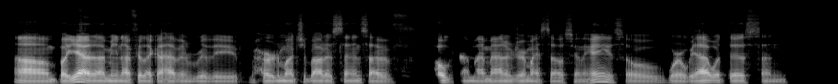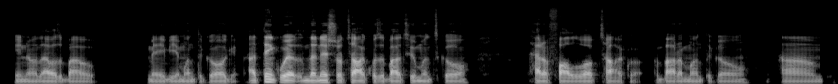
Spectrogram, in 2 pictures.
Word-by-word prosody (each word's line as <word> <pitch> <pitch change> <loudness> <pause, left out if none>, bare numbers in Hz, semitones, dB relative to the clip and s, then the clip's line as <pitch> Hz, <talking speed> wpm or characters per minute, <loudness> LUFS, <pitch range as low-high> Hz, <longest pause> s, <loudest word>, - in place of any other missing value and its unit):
Um, 75 -1 +5
but, - - +4
yeah, - - +10
I 80 - +4
mean, 80 -1 -1
I 80 - +3
feel 85 - -2
like 80 - -2
I 80 - +2
haven't 75 -1 -1
really 75 -1 -5 0.2
heard 85 0 -1
much 85 0 -1
about 85 +1 +1
it 80 - -1
since. 85 0 -5
I've 75 -1 -2 0.4
poked 85 -4 +2
on 80 - -6
my 75 -1 -2
manager 80 +1 -1
and 80 - -3
myself 75 0 -5
saying, 75 0 -8
"Hey. 120 +6 0
So, 75 0 -6
where 80 -3 -1
are 75 - -2
we 80 - -2
at 85 +2 +7
with 90 0 -3
this?" 85 0 -3
And, 70 -3 -9 0.6
you 75 - -5
know, 75 -1 -4
that 75 +1 0
was 75 - 0
about 70 0 -4 0.5
maybe 75 0 -4
a 75 - -4
month 75 -1 -5
ago, 80 0 -1
ag 75 - -9
I - - +3
think 120 -4 +5
well, 90 -4 +6
in 90 - -2
the 90 - +5
initial 95 +1 +3
talk - - +4
was - - -3
about 80 -1 +1
2 85 - -4
months 80 -2 -5
ago. 80 +1 -4 0.6
Had - - +2
a - - 0
follow-up 75 0 +1
talk - - -1
w - - -14 0.2
about 75 0 0
a - - -2
month 75 -1 -6
ago, 75 0 -8 0.3
um, 75 -1 -5
75 Hz, 235 wpm, -24 LUFS, 75-80 Hz, 0.6 s, yeah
